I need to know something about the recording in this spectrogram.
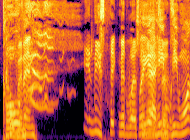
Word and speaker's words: Coven: The other one is just following along, and they're trying to make a horror movie called Coven, which is pronounced Colvin.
